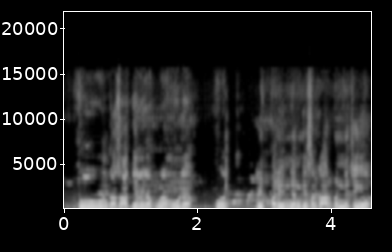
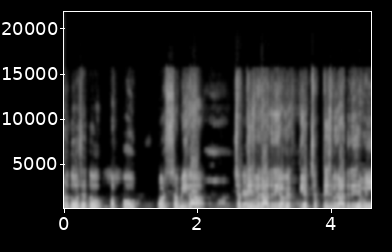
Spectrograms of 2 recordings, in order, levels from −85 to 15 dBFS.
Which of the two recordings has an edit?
first; 1 cut; at 2.4 s

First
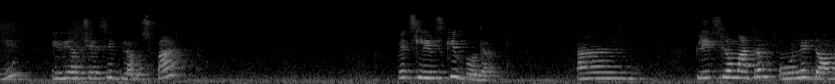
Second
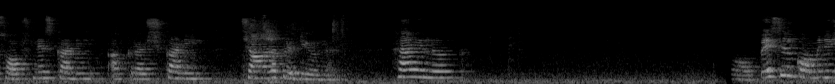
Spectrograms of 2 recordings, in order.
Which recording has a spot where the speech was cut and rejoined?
second; 1 cut; at 7.3 s

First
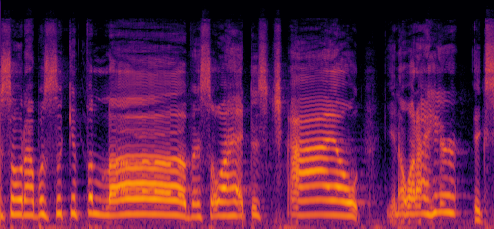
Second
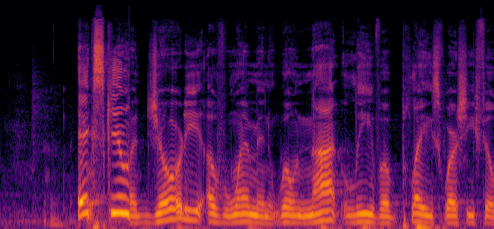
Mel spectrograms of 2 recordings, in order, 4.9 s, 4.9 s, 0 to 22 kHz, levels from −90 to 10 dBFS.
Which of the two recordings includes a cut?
second; 1 cut; at 1.3 s

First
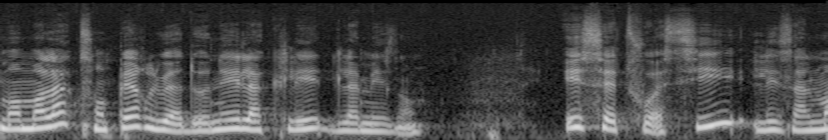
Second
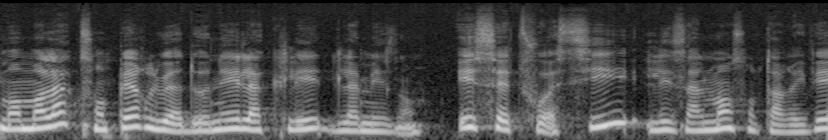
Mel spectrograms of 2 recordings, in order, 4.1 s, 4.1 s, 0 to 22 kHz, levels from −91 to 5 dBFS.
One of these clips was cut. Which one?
second; 1 cut; at 2.1 s

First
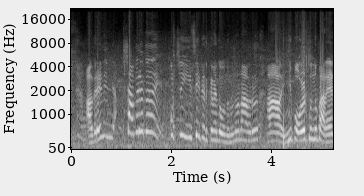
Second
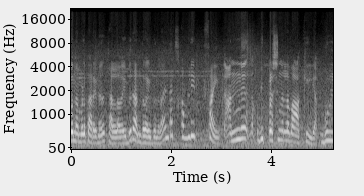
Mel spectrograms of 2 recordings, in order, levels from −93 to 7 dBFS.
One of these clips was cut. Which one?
second; 1 cut; at 3.0 s

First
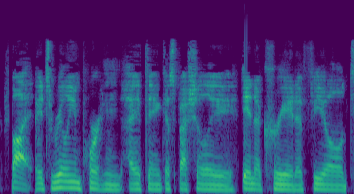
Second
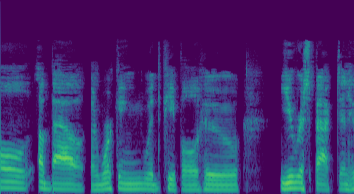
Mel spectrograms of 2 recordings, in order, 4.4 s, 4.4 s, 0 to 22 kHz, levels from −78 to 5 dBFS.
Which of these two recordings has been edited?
second; 1 cut; at 1.1 s

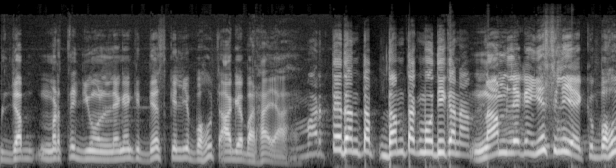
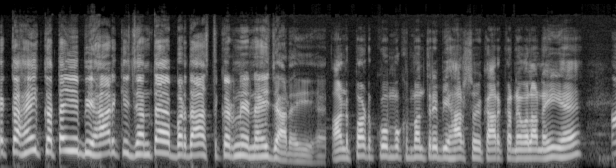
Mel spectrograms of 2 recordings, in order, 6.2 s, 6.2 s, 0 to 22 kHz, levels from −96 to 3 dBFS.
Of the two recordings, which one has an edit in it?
second; 1 cut; at 3.1 s

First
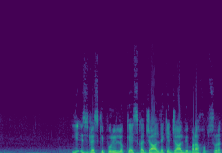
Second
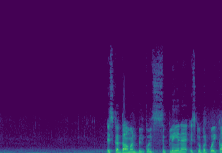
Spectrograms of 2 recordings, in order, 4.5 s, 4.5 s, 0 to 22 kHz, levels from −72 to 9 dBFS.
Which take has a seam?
first; 1 cut; at 1.3 s

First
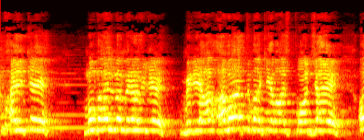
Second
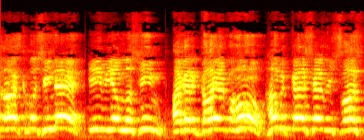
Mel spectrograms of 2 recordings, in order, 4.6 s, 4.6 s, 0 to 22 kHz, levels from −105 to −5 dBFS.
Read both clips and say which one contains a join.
second; 3 cuts; at 1.1 s, 2.0 s, 3.3 s

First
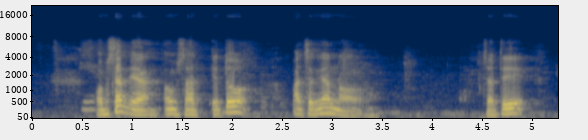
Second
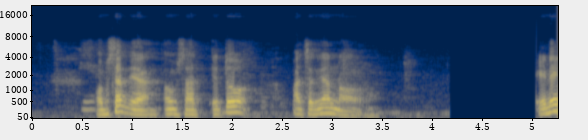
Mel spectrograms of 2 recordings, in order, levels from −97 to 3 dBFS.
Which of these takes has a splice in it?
second; 1 cut; at 4.4 s

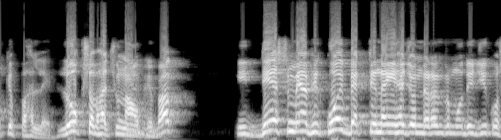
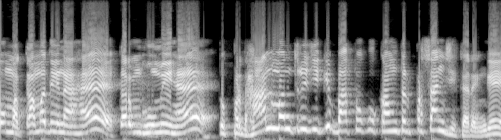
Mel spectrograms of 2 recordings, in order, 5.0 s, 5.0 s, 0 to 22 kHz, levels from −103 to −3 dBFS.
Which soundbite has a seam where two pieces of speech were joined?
second; 1 cut; at 2.1 s

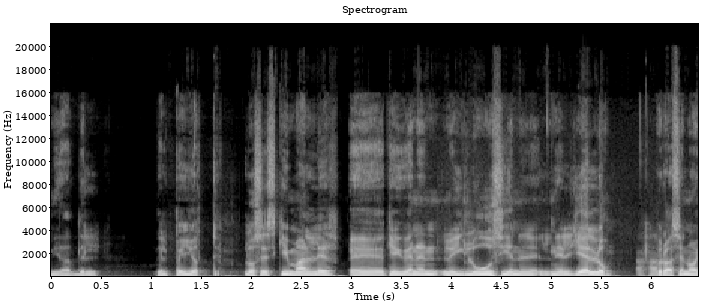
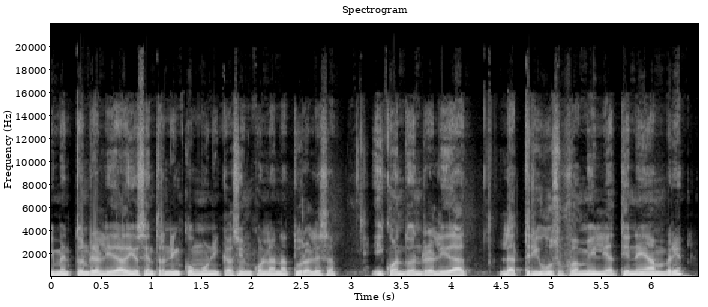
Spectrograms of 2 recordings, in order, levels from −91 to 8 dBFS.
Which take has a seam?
first; 3 cuts; at 1.9 s, 2.9 s, 4.9 s

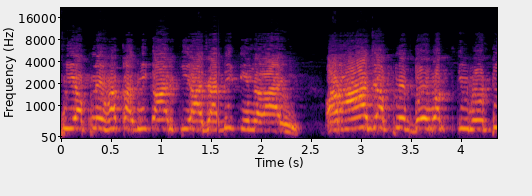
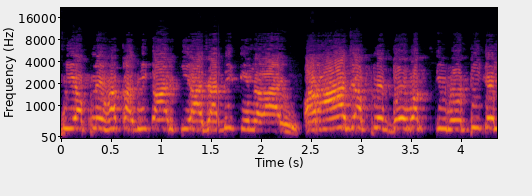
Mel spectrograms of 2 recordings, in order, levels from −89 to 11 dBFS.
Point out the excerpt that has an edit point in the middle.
second; 1 cut; at 2.4 s

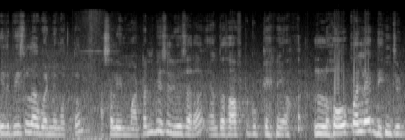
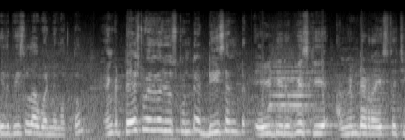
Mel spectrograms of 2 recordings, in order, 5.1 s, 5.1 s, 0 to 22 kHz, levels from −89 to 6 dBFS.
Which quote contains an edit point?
first; 1 cut; at 1.1 s

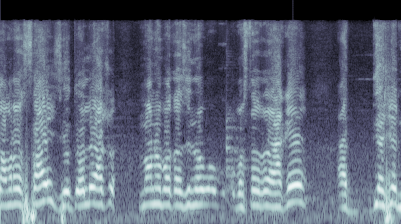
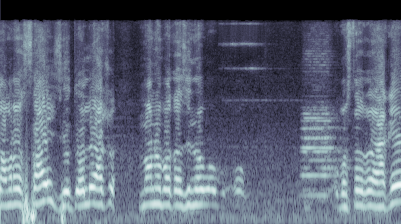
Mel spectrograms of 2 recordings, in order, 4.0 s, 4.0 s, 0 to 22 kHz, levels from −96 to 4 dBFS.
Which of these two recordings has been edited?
first; 1 cut; at 2.3 s

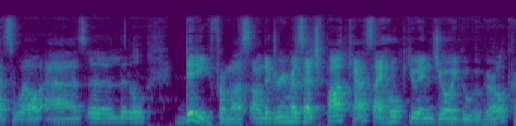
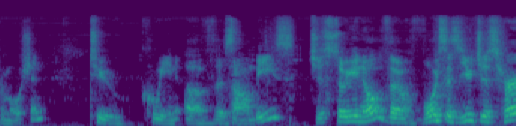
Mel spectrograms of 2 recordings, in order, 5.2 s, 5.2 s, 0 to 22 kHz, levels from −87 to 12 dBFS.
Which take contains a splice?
first; 1 cut; at 2.9 s

